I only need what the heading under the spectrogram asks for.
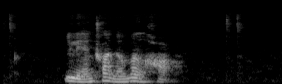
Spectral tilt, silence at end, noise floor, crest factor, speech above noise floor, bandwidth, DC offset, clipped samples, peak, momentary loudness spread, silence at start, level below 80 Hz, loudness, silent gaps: -6 dB/octave; 0.45 s; -56 dBFS; 20 dB; 31 dB; 11.5 kHz; under 0.1%; under 0.1%; -8 dBFS; 10 LU; 0.1 s; -64 dBFS; -26 LUFS; none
